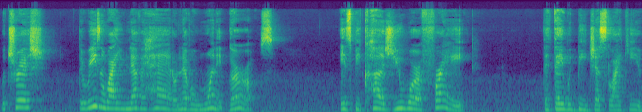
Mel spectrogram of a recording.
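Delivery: ordinary delivery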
